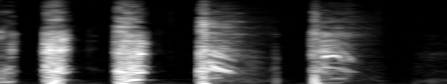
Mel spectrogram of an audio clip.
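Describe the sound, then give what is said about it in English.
Throat clearing from something stuck in the throat: four loud, harsh bursts come in an uneven rhythm, the later ones rougher and trailing off, with no talk. “No, I just had something stuck in my throat. Did you hear that?”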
